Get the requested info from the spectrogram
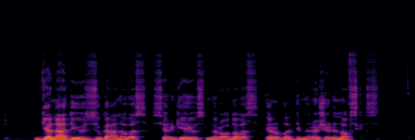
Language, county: Lithuanian, Šiauliai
